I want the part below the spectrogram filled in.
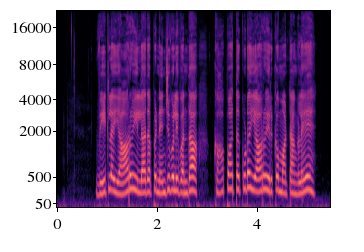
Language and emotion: Tamil, fearful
